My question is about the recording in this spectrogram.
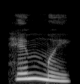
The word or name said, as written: ಹಿಮ್ಮೆಯ್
